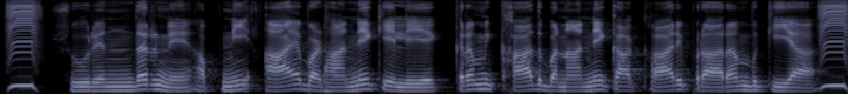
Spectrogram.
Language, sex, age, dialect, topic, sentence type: Hindi, male, 18-24, Awadhi Bundeli, agriculture, statement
